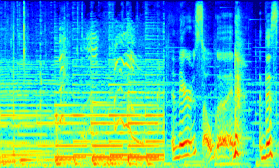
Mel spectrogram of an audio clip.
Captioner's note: upbeat music; puppy whining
